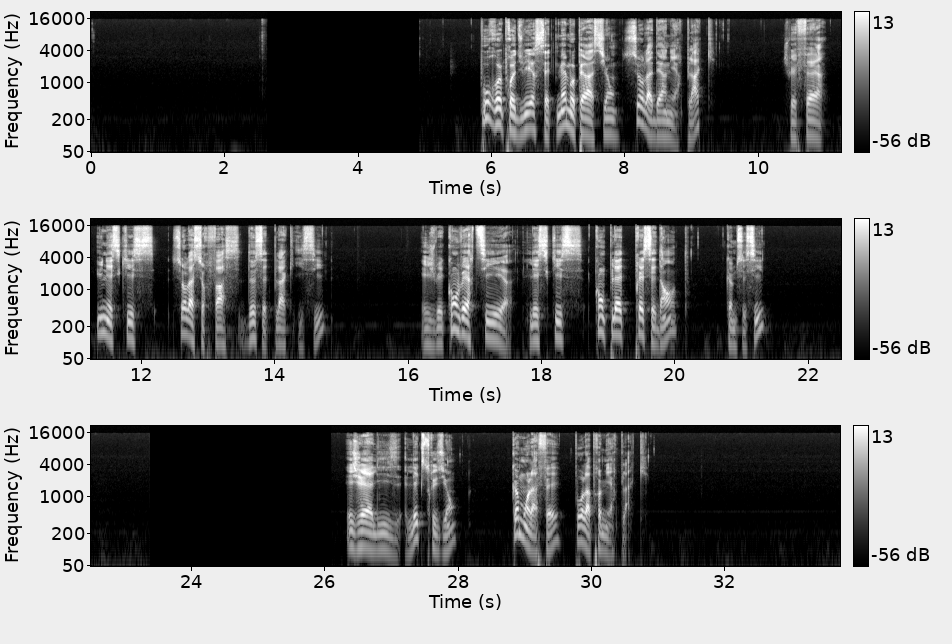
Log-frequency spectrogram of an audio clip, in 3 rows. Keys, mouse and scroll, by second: 2.2 click, 3.8 click, 6.2 click, 9.5 click, 12.7 click, 13.9 click, 16.5 click, 18.8 click, 20.6 click, 23.1 click, 29.0 click, 31.1 middle click, 31.9 click, 33.3 click.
